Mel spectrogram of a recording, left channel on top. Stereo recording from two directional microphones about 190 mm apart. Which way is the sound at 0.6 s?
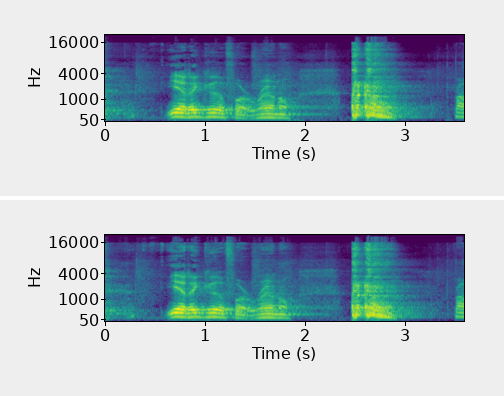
20° right (ahead or behind).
